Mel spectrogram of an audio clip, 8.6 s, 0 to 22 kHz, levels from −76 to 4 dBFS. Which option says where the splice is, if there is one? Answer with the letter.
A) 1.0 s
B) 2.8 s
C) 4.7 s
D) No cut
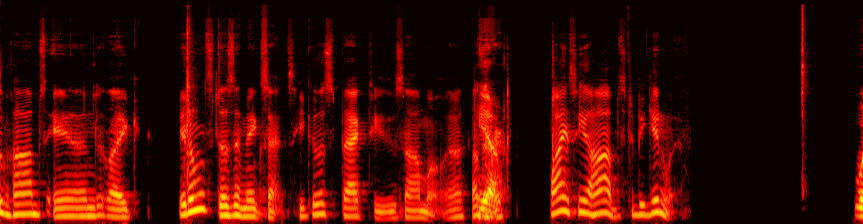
C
